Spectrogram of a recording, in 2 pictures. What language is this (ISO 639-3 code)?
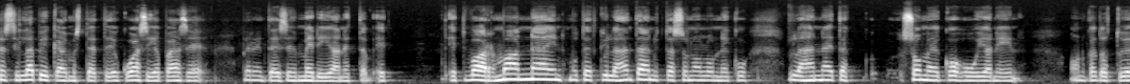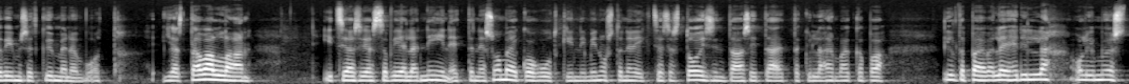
fin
